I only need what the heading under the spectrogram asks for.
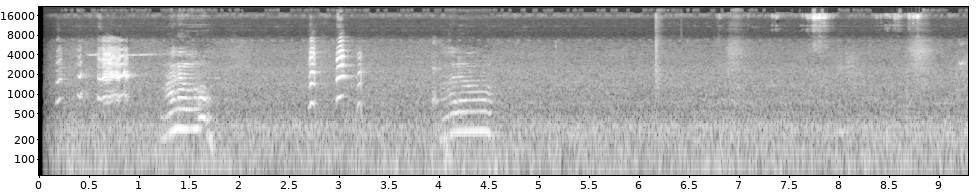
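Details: Pet parrot indoors imitating human speech and a cat's meow: a few soft, wavering, voice-like syllables and short rising-falling mews in the first five seconds, then quiet room hiss.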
